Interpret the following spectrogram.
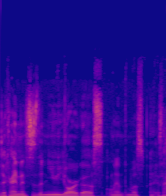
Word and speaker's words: Yorgos Lanthimos: Okay, well, basically, Kinds of Kindness is the new Yorgos Lanthimos.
